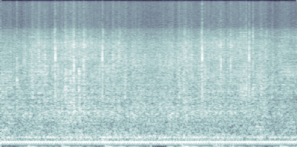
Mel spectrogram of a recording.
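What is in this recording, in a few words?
car drive, chicago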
